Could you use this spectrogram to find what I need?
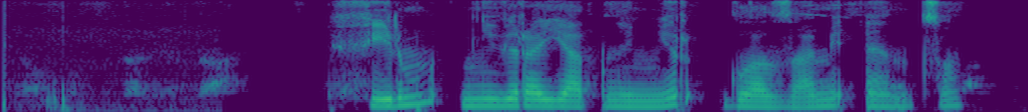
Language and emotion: Russian, neutral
